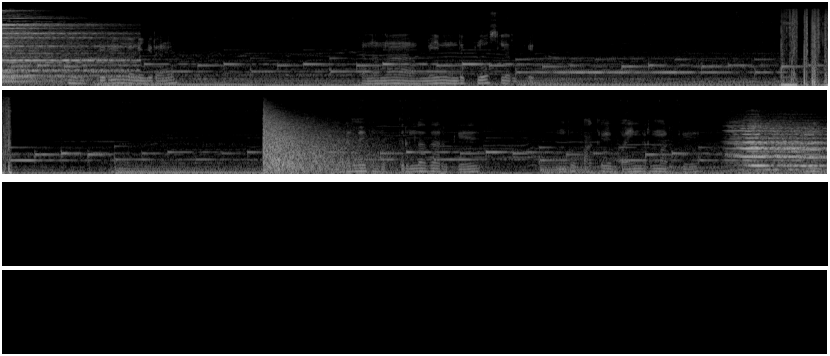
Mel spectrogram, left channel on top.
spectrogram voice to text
உங்களுக்கு தெரியும்னு நினைக்கிறேன். என்னன்னா மெயின் வந்து க்ளோஸில் இருக்குது. இடமே கொஞ்சம் த்ரில்லாக தான் இருக்குது. ரொம்ப பார்க்கவே பயங்கரமாக இருக்குது.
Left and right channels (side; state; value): right; silent; digital silence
